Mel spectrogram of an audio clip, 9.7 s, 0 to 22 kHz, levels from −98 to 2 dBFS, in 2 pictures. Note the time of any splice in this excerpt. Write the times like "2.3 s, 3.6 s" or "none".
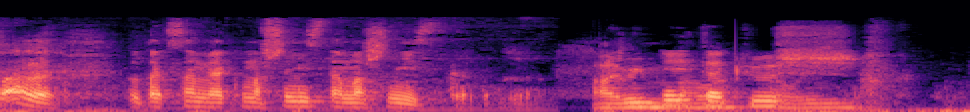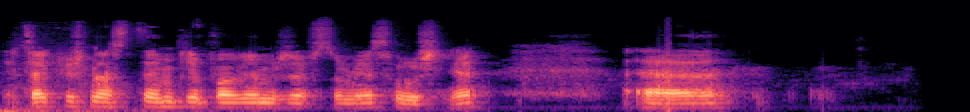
2.8 s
